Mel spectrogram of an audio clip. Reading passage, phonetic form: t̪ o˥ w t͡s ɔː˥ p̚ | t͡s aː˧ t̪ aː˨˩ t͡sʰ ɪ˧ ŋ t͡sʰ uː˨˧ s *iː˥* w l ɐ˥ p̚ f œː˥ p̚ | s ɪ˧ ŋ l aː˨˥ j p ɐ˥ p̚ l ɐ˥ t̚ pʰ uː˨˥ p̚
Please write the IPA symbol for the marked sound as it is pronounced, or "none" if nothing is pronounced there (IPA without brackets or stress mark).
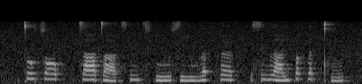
iː˨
